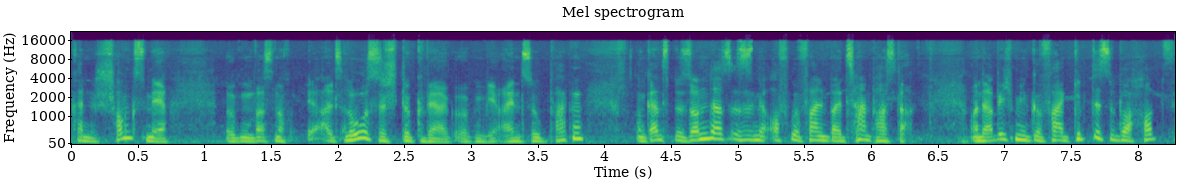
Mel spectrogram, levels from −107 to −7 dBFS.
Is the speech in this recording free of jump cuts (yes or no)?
no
